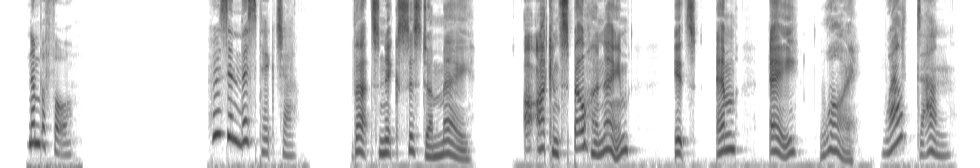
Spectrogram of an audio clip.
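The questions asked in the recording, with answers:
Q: Who's in this picture?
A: May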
